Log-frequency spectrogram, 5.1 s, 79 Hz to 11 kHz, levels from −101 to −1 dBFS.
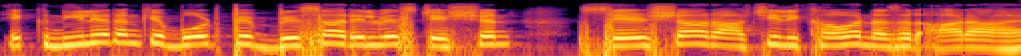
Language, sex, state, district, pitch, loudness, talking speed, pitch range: Hindi, male, Jharkhand, Ranchi, 210 Hz, -13 LUFS, 200 wpm, 195-230 Hz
